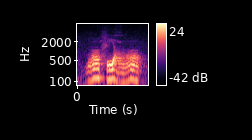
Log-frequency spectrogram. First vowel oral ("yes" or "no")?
no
